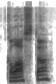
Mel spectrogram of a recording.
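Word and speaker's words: Gloucester: I can't pronounce that. Glouester.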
